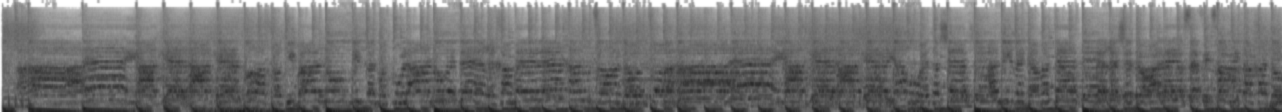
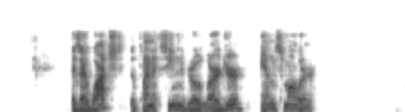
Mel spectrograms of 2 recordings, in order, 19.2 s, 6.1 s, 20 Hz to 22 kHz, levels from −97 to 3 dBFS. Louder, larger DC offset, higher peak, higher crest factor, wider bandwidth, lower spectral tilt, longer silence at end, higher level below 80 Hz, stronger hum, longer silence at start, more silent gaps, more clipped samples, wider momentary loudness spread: first, -13 LUFS vs -27 LUFS; neither; first, 0 dBFS vs -4 dBFS; second, 12 dB vs 24 dB; first, over 20 kHz vs 7.4 kHz; about the same, -4 dB/octave vs -5 dB/octave; second, 0 s vs 1.4 s; first, -18 dBFS vs -64 dBFS; neither; second, 0 s vs 1.05 s; second, none vs 3.80-3.89 s; neither; second, 2 LU vs 10 LU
